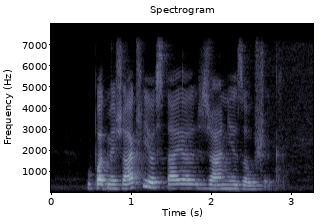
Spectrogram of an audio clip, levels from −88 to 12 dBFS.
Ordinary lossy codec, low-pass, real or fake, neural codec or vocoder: none; 7.2 kHz; real; none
